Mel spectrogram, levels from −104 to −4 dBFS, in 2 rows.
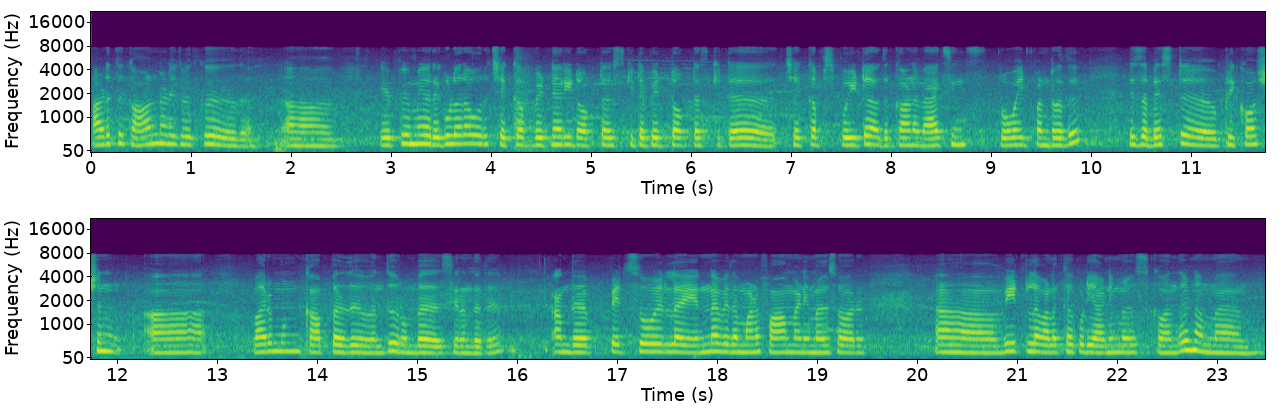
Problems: constant background noise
